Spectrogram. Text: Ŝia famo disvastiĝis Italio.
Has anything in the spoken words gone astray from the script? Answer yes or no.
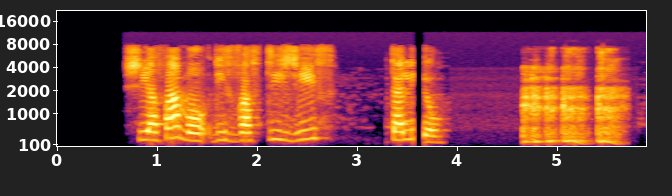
no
